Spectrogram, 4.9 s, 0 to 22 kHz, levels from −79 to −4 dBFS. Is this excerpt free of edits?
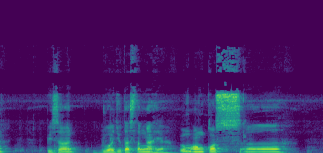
no; 1 cut; at 2.7 s

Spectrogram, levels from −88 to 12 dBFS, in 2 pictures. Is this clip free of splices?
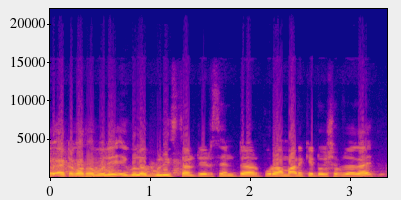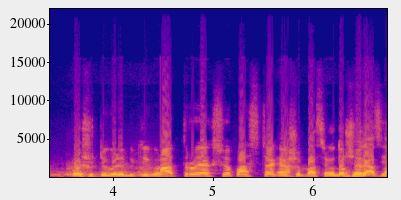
no; 1 cut; at 4.5 s

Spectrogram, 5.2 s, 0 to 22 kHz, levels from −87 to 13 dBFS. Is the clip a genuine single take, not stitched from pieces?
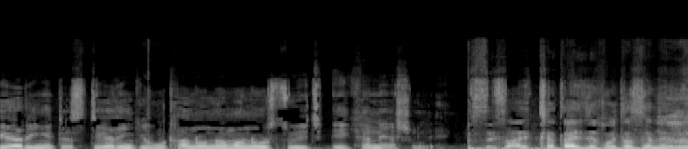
no; 1 cut; at 3.6 s

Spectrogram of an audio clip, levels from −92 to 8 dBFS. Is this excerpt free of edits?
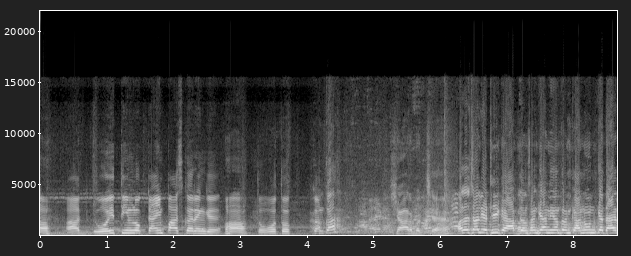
no; 1 cut; at 4.2 s

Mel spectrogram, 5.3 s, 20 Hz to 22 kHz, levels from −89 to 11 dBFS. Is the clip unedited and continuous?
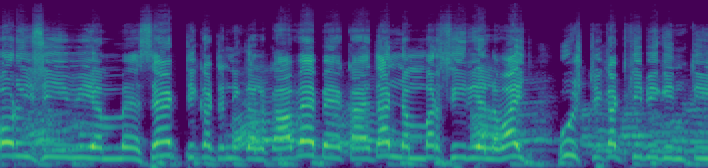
yes; 0 cuts

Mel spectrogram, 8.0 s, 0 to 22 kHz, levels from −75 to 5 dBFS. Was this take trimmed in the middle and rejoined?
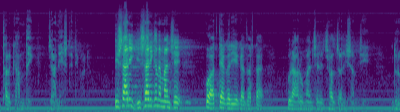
yes; 1 cut; at 2.2 s

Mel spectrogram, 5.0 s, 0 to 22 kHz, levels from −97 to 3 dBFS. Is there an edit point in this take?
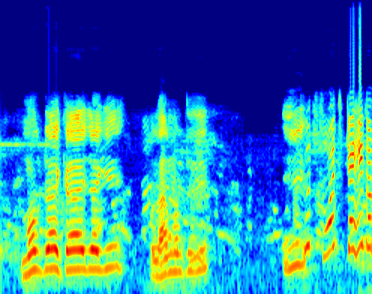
no; 0 cuts

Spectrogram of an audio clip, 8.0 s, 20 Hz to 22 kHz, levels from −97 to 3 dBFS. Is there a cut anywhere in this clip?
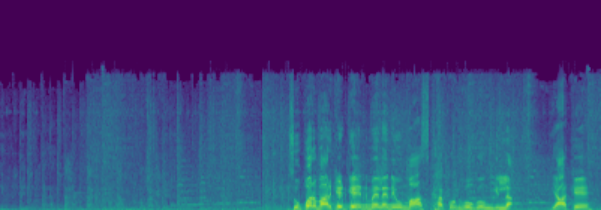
yes; 1 cut; at 3.5 s

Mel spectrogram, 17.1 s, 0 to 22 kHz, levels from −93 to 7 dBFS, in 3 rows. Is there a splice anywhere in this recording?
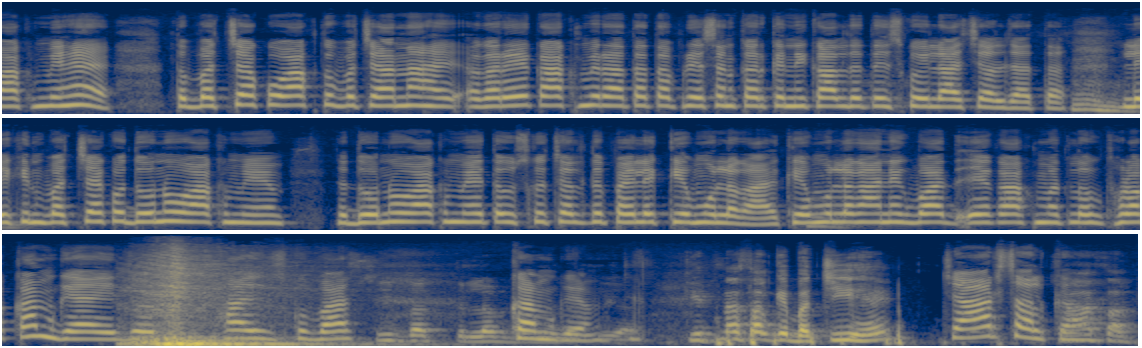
yes; 1 cut; at 14.5 s

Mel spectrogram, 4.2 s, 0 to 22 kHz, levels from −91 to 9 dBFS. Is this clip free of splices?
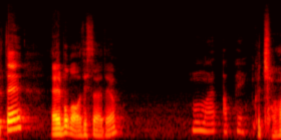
yes; 0 cuts

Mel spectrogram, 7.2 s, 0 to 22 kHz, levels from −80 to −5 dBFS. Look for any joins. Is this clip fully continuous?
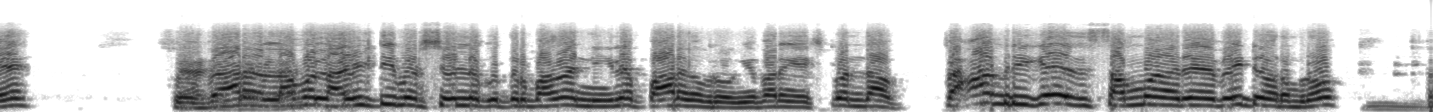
yes; 0 cuts

